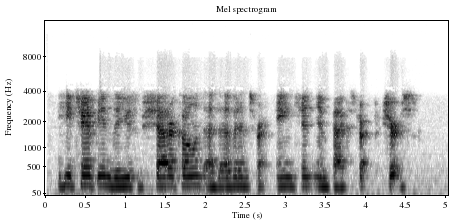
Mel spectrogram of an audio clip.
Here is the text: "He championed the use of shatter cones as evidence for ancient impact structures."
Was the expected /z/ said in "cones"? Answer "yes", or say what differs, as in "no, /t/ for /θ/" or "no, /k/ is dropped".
yes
